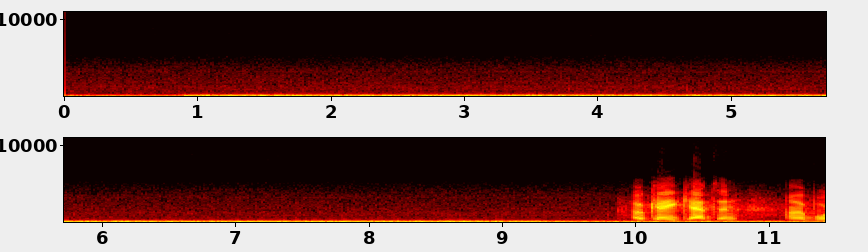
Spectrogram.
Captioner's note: spaceship engines rumble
